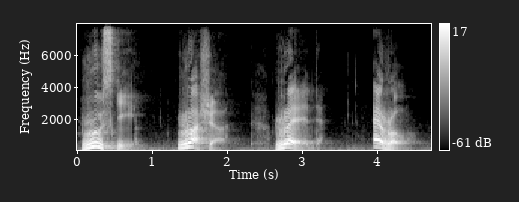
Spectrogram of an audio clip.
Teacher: It's that trilled R sound, which is due to the fact that the tongue is doing so much articulation work that it flips back and forth on the roof of your mouth, making that R sound.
